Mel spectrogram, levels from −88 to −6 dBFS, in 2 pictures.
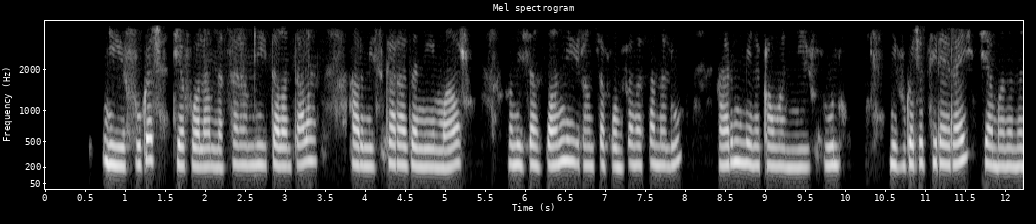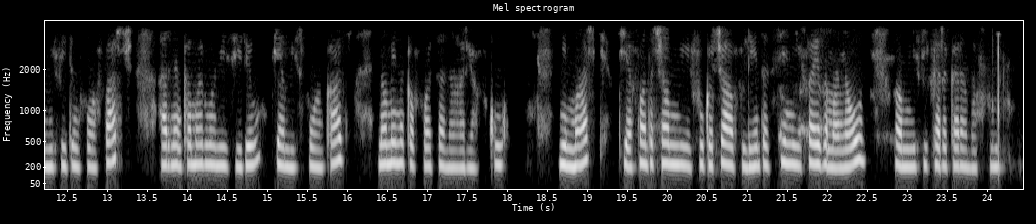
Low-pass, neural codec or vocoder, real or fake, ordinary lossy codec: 3.6 kHz; codec, 16 kHz, 8 kbps, FunCodec, trained on Chinese and English, 25 frames a second; fake; MP3, 32 kbps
